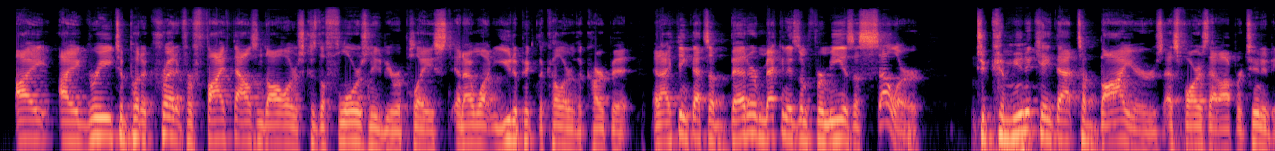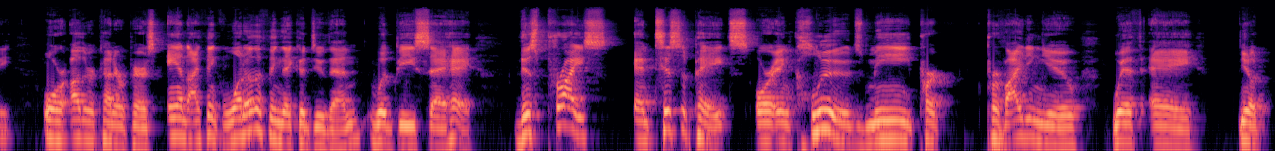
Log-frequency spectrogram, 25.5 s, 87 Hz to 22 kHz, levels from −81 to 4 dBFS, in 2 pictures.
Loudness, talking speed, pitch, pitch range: -17 LUFS, 190 wpm, 120 Hz, 110-140 Hz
